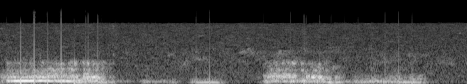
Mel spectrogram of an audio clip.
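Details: Male lion roaring at Nkorho Pan, recorded 28 September 2008: deep, loud moaning roars in two long bursts of about a second each, with quieter grunting between them, over faint background hiss.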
